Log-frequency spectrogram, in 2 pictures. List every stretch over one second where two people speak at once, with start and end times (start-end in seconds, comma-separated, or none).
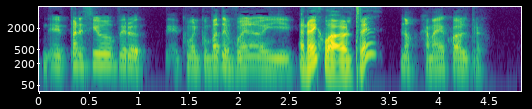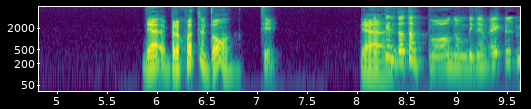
none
